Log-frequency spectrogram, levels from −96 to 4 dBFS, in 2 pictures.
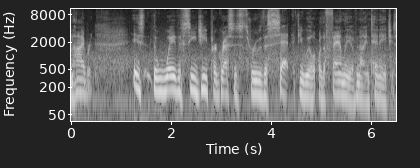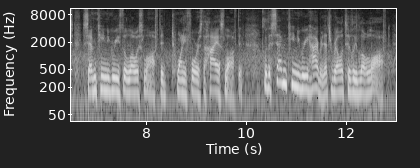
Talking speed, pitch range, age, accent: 175 wpm, 130-175 Hz, 40-59, American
